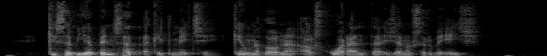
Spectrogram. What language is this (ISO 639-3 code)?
cat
